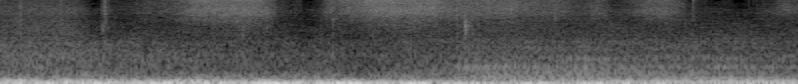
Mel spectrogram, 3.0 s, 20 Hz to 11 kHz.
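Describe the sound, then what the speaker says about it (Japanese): A Suzuki Fronx 2WD with a six-speed automatic pulls hard uphill out of a curve on a mountain road, its engine rumbling low and steady as the revs climb over three seconds, heard from inside the cabin. "CVT よりダイレクトにエンジン回転が上がってくるのが 6AT という感じで面白いです"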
